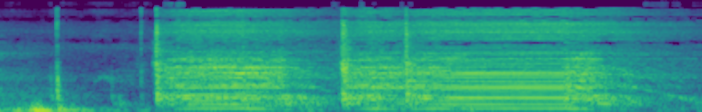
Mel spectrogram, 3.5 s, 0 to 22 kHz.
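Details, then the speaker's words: Scrapyard Yard Machines riding tractor, 14 hp engine, no fuel yet, new battery fitted: starter whirs freely at a steady high pitch for about two seconds, gear not rising to engage flywheel. "so the starter turns but the gear is not spinning so uh see what's wrong with that"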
